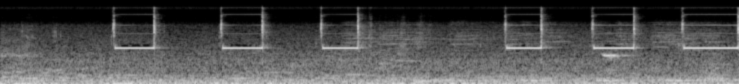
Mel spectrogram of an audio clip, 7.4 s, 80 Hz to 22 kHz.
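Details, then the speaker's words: Microwave oven relay powered from a 9 V supply, multimeter on output contacts: six clean high continuity beeps about a second apart with relay click; relay contacts closing normally. "cuando yo pegue sus terminales acá se va a cerrar el circuito y tiene que escucharse la alarma incluso no sé si todavía alcanzan a escuchar o bueno si se escucha lo que es el clic del relevador cuando entra"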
